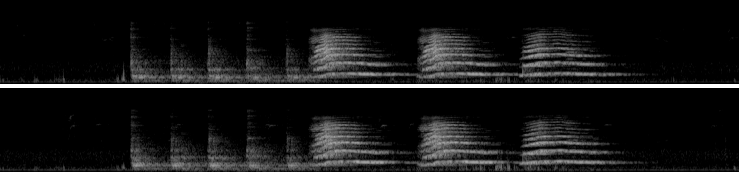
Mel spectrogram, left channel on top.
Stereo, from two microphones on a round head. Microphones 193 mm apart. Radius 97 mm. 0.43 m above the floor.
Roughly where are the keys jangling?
Left.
